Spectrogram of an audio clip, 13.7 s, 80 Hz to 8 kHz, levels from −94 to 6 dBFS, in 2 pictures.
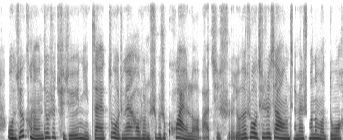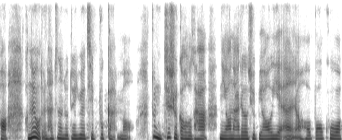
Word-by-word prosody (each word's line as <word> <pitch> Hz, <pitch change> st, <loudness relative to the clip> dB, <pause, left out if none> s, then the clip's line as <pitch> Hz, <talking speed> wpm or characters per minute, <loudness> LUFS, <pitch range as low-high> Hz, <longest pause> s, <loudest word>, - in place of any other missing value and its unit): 我 220 Hz, -2 st, +5 dB
觉 225 Hz, -, 0 dB
得 300 Hz, -, +5 dB
可 310 Hz, -4 st, -3 dB
能 180 Hz, -4 st, +1 dB
就 255 Hz, -, +1 dB
是 255 Hz, 0 st, -1 dB
取 230 Hz, -5 st, -8 dB
决 180 Hz, +1 st, -2 dB
于 195 Hz, -, +1 dB
你 200 Hz, -4 st, +1 dB
在 205 Hz, -2 st, 0 dB
做 240 Hz, -4 st, 0 dB
这 200 Hz, -, -5 dB
个 200 Hz, -, 0 dB
爱 210 Hz, 0 st, +1 dB
好 205 Hz, 0 st, 0 dB
的 -, -, 0 dB
时 -, -, -1 dB
候， 200 Hz, -, 0 dB
你 195 Hz, -, -3 dB
是 215 Hz, -, -7 dB
不 205 Hz, -, -1 dB
是 200 Hz, -, -2 dB
快 225 Hz, -3 st, +2 dB
乐 155 Hz, -1 st, -4 dB
吧， -, -, -8 dB
其 -, -, -11 dB
实。 -, -, -10 dB
有 -, -, -1 dB
的 220 Hz, +3 st, +2 dB
时 260 Hz, -, -2 dB
候 255 Hz, -2 st, +6 dB
其 235 Hz, +2 st, -2 dB
实 240 Hz, 0 st, +2 dB
像 215 Hz, -4 st, +4 dB
前 180 Hz, -1 st, -7 dB
面 195 Hz, +1 st, +1 dB
说 205 Hz, +2 st, -4 dB
那 215 Hz, -, +3 dB
么 190 Hz, -3 st, +1 dB
多 190 Hz, +2 st, -1 dB
哈， 180 Hz, -2 st, +2 dB, 0.3 s
可 195 Hz, -, +2 dB
能 225 Hz, -, +10 dB
有 265 Hz, -4 st, +7 dB
的 -, -, -8 dB
人 -, -, -2 dB
他 180 Hz, +2 st, -2 dB
真 205 Hz, +3 st, -2 dB
的 195 Hz, -, +1 dB
就 185 Hz, -, -1 dB
对 190 Hz, +1 st, -1 dB
乐 195 Hz, +1 st, +1 dB
器 195 Hz, +1 st, -4 dB
不 200 Hz, +2 st, -7 dB
感 180 Hz, -2 st, -5 dB
冒， 175 Hz, -8 st, -7 dB, 0.4 s
就 295 Hz, -, +3 dB
你 235 Hz, -6 st, +8 dB
即 240 Hz, +8 st, -1 dB
使 235 Hz, -4 st, +1 dB
告 190 Hz, -2 st, -1 dB
诉 175 Hz, -, 0 dB
他， 170 Hz, 0 st, -1 dB, 0.2 s
你 190 Hz, -2 st, +2 dB
要 180 Hz, +1 st, +2 dB
拿 175 Hz, -1 st, 0 dB
这 185 Hz, -, 0 dB
个 185 Hz, 0 st, +2 dB
去 195 Hz, +2 st, -3 dB
表 175 Hz, 0 st, -1 dB
演， 180 Hz, -2 st, 0 dB, 0.2 s
然 -, -, -3 dB
后 180 Hz, +1 st, -4 dB
包 190 Hz, +1 st, -3 dB
括 185 Hz, -2 st, -1 dB
195 Hz, 335 characters per minute, -22 LUFS, 180-215 Hz, 0.4 s, 能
